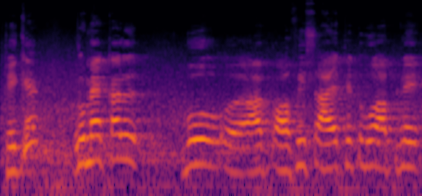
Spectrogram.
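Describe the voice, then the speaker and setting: A man's voice: sits high, slow. Pakistani man teaching law over background noise. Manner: didactic, explains step by step with check-in questions. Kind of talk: classroom lecture, reading statute and explaining it. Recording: clear background noise in the room.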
